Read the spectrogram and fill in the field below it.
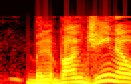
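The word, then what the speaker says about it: Bongino: the weekend uh Dan Bo Boingo Boingo Bonino I guess is how he's pronounced his last name uh who as I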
